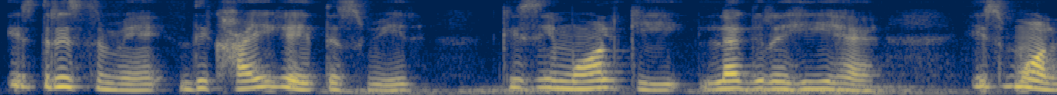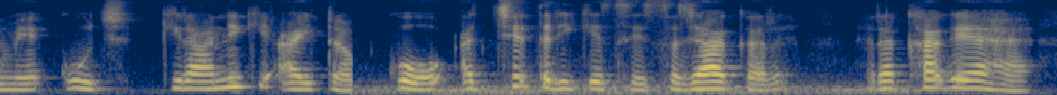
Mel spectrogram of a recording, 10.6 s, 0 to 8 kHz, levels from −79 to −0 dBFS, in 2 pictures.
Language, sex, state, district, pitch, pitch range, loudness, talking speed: Hindi, female, Bihar, Gaya, 220 Hz, 190-240 Hz, -22 LUFS, 160 wpm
